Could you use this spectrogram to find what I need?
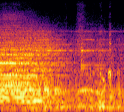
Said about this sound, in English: More friendly engineers. These are two helper engines. They just helped push one of those big trains up the curve. They're now heading back down to Altoona, to their home base in Rose Yard, where we were this morning.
